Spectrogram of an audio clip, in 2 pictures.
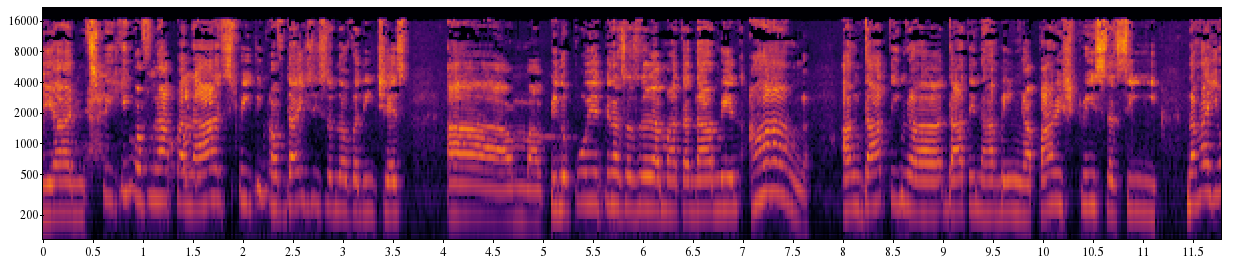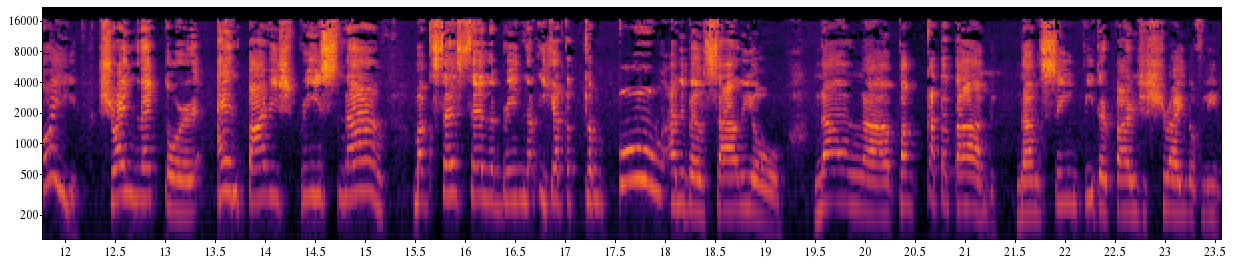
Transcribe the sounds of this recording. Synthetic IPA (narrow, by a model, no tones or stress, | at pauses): ʔɐjanspiːkɪŋofŋapɐnɐspiːkɪŋɔfd̪ajs̬isɐnovɐlit͡ʃɛs | ʔampɪnʊpuːjɐt̪̚pɪnɐɡs̬as̬ɐlaːmaːt̪ɐnːaːmɪnɐŋ | ʔɐŋd̪aːt̪ɪŋad̪aːt̪ɪnaːmɪŋɐpaːɾɪʃpɾisnɐsinɐŋɐjoj | ʃɹajnɾɛk̚t̪oɹʔɛnd̪̚paɾɪʃpɾisnɐŋ | mɐɡsɛsɛlɛbɾejt̪̚nɐŋɪkɐt̪ɐt̪lɐmpoŋɐnɪbɛɾsaɾjo̞nɐŋapɐɡ̚kɐt̪ɐt̪aɡ | nɐŋsejnt̪̚piːt̪ɛɹpaɹɪʃʃɹajnɔflib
